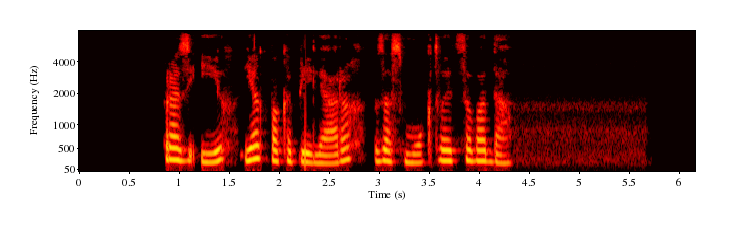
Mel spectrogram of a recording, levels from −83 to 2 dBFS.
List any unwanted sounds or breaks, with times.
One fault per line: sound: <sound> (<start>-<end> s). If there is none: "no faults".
no faults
